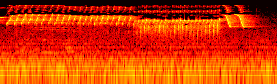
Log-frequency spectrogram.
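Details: Male domestic canary song: a fast high bubbling trill stepping down to a slightly lower, buzzier rolling trill, then two quick downslurred whistles before silence.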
